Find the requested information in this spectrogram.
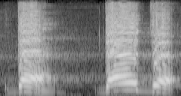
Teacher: hujung lidah sentuh antara gusi dan gigi atas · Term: huruf dal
